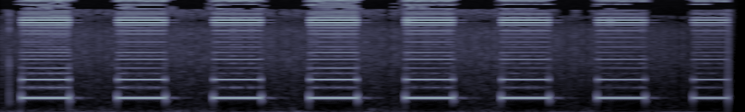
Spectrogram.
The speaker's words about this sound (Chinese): 单位电话一直占线，文秋一阵烦躁，只得扣下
